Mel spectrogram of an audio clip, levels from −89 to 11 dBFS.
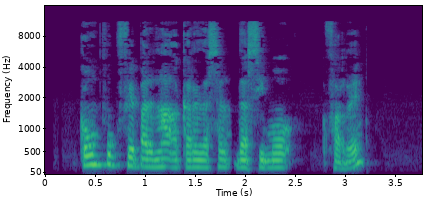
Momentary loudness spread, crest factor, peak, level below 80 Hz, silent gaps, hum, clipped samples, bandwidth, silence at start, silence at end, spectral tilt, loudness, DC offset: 9 LU; 18 dB; -6 dBFS; -72 dBFS; none; none; under 0.1%; 11.5 kHz; 0.35 s; 0.6 s; -5 dB/octave; -22 LUFS; under 0.1%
